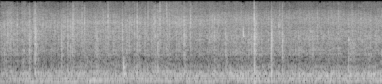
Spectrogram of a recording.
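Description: Ginger, garlic and crushed chili sizzling in a little oil in a pan, a steady close hiss with small crackles and no talking.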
